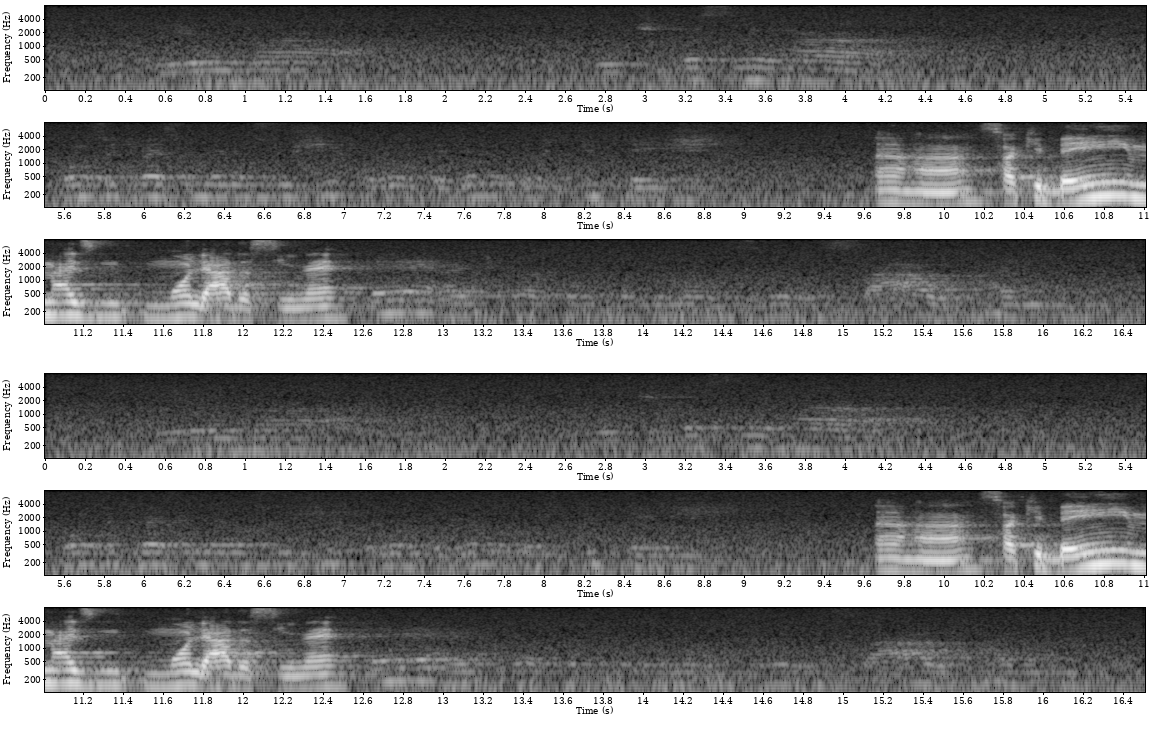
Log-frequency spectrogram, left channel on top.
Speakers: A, on the left (about 75°); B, in the centre.
A: deu uma, deu tipo assim uma, como se eu estivesse comendo um sushi cru, entendeu? Um gosto de peixe.
B: Aham, só
A: Aí eu,
B: que bem mais molhado assim, né?
A: É, aí tipo, aí come com limãozinho, um sal, aí,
